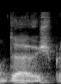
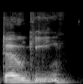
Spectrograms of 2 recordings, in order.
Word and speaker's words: DOGE: which you may call Doge, but I find that a sort of French pronunciation. I prefer the Southwestern Doge, as in get along little dogies.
